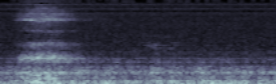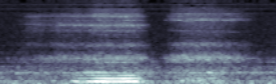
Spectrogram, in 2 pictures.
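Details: Real-time recording of a person asleep: low rattling snore on breathing in with soft breaths between; ordinary snoring.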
